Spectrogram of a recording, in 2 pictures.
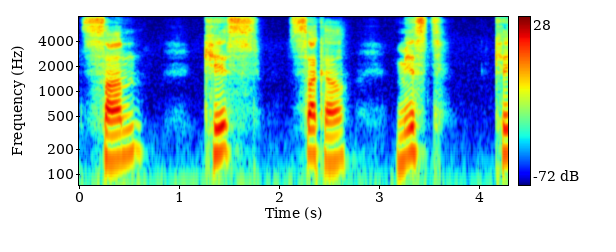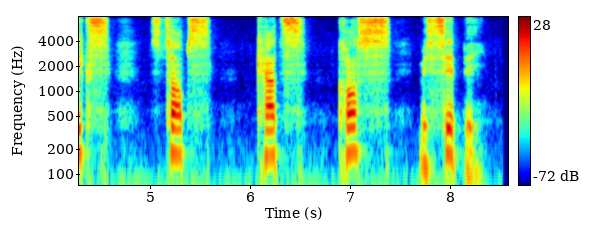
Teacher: S is voiceless, fortis, alveolar, fricative consonant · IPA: /s/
